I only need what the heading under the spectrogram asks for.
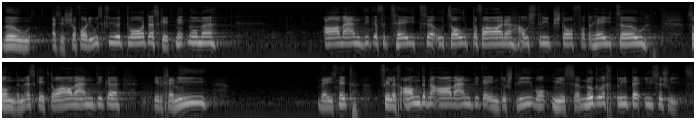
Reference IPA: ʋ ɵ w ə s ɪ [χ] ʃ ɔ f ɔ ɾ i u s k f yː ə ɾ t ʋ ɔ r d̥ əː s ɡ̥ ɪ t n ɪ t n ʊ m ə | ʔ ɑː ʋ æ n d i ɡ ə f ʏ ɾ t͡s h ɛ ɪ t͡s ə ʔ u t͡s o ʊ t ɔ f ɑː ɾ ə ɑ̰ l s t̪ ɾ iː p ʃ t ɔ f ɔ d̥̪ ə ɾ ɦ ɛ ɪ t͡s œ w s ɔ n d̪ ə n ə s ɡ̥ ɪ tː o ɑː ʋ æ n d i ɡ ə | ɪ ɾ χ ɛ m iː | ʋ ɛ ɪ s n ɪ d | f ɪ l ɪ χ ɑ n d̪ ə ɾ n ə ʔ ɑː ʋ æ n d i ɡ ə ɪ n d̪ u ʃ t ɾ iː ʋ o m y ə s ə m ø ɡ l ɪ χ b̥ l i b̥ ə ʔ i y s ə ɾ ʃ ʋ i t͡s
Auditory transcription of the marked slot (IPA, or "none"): ʃ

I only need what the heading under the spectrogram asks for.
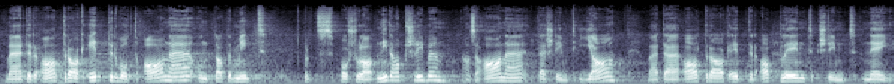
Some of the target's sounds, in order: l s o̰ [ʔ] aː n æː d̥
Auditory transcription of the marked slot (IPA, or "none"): ʔ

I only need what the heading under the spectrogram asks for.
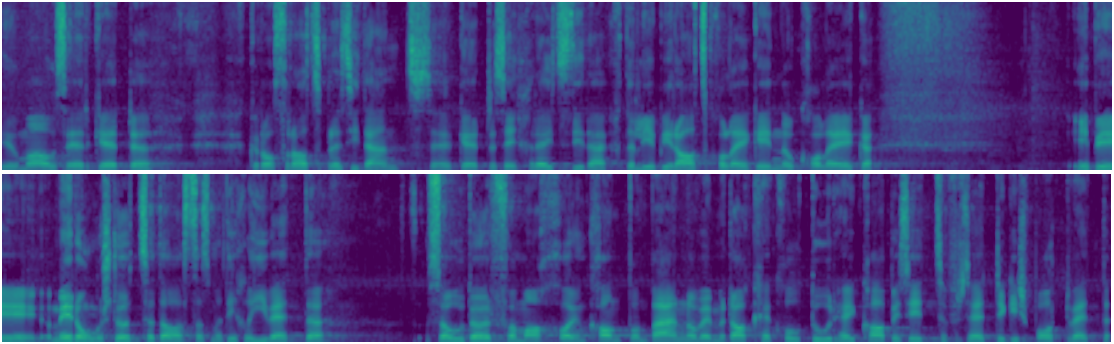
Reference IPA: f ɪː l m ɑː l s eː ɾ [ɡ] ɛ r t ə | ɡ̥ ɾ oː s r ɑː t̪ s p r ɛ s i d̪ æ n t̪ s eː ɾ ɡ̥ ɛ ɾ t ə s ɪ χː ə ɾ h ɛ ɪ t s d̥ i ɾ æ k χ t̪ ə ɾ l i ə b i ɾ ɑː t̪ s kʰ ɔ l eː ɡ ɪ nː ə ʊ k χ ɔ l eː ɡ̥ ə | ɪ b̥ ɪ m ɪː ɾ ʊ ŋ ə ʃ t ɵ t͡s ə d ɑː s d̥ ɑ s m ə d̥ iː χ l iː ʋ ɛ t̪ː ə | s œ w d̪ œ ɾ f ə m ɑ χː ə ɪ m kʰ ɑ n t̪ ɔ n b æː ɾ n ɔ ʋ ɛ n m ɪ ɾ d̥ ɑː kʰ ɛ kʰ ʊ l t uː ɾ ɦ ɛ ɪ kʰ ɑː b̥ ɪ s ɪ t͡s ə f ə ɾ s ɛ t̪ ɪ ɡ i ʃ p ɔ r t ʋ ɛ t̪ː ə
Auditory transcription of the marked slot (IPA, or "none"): ɡ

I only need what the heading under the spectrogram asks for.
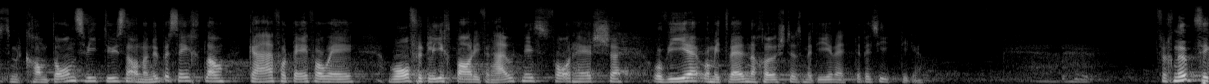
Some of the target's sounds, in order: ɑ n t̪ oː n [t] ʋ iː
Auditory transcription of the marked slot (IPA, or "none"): s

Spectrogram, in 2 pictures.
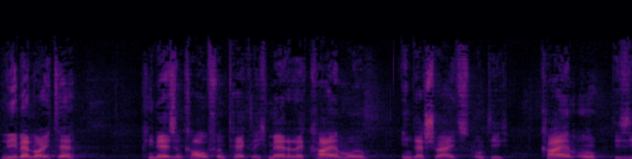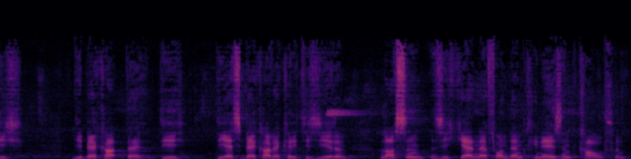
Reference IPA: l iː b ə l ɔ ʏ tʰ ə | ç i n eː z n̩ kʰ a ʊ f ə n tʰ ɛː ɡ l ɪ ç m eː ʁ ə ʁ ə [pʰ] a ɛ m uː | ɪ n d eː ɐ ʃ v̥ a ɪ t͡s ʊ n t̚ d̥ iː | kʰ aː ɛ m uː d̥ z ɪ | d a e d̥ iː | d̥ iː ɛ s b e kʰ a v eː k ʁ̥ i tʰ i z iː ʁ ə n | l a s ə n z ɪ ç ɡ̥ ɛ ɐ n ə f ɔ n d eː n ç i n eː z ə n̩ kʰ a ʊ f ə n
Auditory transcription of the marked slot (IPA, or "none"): kʰ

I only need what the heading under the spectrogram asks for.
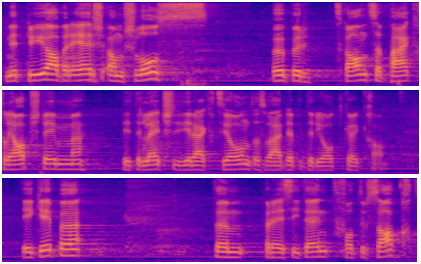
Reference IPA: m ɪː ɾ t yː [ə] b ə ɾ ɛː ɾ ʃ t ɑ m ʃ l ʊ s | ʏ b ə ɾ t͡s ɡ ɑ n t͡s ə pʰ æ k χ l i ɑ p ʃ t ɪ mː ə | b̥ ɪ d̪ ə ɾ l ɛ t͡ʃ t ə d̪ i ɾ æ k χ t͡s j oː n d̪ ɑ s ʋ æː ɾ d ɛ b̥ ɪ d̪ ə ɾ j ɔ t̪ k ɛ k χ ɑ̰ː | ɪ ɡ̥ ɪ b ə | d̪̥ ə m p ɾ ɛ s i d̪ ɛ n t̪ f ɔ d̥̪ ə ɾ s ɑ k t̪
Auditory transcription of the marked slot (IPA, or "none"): ɑ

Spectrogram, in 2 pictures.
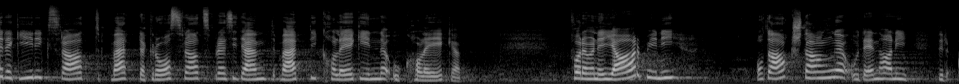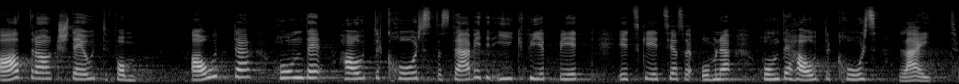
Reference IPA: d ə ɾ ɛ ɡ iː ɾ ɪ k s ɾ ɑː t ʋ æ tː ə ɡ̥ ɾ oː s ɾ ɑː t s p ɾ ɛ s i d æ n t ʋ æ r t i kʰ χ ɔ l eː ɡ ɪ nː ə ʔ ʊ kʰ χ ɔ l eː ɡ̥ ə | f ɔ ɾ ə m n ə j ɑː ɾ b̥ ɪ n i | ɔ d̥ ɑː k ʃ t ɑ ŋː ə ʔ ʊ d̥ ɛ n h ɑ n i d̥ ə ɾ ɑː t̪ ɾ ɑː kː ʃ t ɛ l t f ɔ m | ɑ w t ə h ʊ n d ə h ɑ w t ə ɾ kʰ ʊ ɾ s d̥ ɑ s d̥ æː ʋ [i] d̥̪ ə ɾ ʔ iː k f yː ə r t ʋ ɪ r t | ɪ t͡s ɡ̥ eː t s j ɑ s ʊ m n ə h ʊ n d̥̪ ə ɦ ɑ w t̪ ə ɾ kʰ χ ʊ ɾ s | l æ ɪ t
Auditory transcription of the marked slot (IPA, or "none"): ɪ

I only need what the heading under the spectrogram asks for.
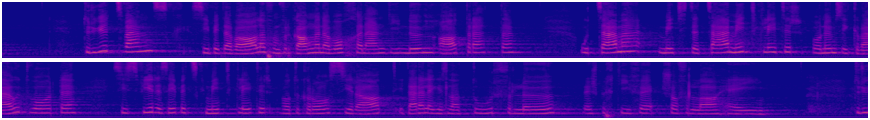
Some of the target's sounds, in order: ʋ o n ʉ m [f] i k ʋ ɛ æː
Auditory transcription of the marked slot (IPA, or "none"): s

